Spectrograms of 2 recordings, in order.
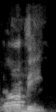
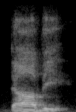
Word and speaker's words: Daube: Ed, I don't know if I pronounced your name wrong. Daube. Daube.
